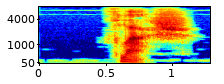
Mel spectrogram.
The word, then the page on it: flash: Australian English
